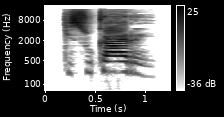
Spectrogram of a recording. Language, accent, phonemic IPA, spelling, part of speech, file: Swahili, Kenya, /ki.suˈkɑ.ɾi/, kisukari, noun, Sw-ke-kisukari.flac
- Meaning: 1. diabetes 2. a cultivar of small, sweet banana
